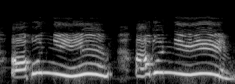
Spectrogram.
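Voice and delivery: high, very slow wailing cry. Acted. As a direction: sob his name out in despair. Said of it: "대성통곡을 하고 울었어요". (통곡하며 시아버지를 부르는 울음)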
